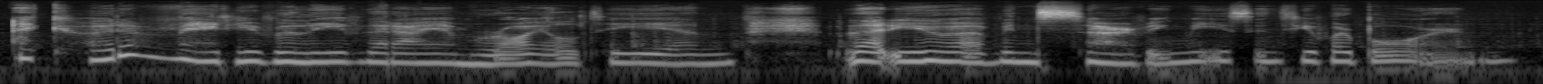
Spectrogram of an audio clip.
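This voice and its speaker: Casting: woman as sly kitsune fox spirit for ASMR roleplay; very husky, breathy, slow, softly menacing, close dry mic with a slightly muffled sound. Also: medium pitch, no echo, heavily acted. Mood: reassuring, coaxing. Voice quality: breathy, often dropping into whisper. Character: sly, teasing female kitsune fox-spirit roommate, controlling yet gentle. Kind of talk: ASMR roleplay, scripted monologue addressed to listener.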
